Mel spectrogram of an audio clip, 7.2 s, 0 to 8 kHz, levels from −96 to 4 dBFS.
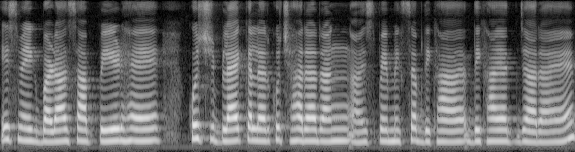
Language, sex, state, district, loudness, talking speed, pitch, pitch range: Hindi, female, Bihar, Vaishali, -15 LUFS, 185 wpm, 225 Hz, 215-230 Hz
